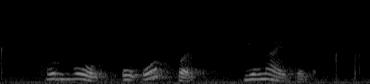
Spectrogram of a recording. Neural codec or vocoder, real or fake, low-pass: codec, 16 kHz in and 24 kHz out, 1 kbps, XY-Tokenizer; fake; 7.2 kHz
